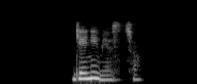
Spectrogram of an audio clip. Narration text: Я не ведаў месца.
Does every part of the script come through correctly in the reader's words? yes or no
no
